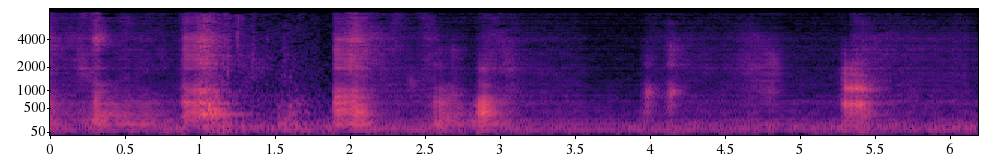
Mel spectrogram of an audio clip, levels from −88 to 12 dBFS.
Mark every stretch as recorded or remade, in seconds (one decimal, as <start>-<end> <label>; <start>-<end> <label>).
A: 0.0-1.0 remade; 1.0-1.9 recorded; 1.9-6.2 remade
